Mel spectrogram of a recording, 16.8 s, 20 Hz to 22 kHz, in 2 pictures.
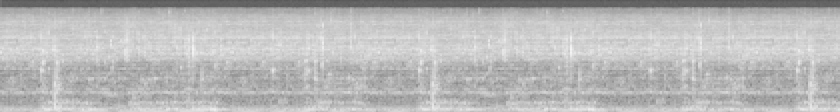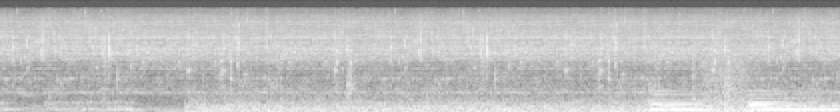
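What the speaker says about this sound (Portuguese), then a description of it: "E o barulho da torneira continua" Tap water runs steadily in a Life is Strange 2 game scene, a constant hiss with muffled background tones throughout, growing slightly louder near the end, no one talking.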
